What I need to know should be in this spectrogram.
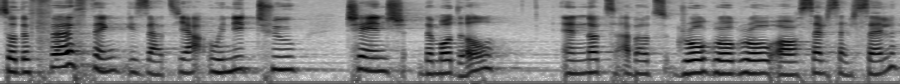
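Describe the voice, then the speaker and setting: A somewhat breathy woman in a French accent speaks very slowly at medium pitch, her voice making very wide pitch swings. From France. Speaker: panelist on sustainability. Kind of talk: panel discussion.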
